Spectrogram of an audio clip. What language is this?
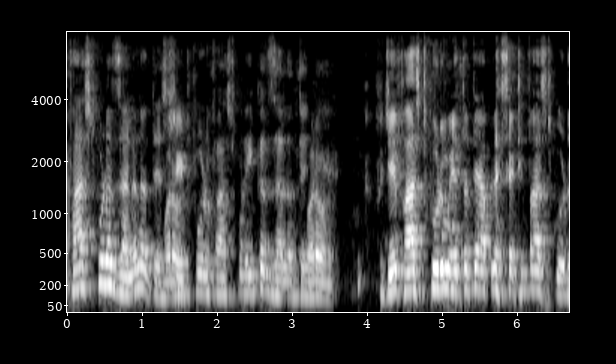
Marathi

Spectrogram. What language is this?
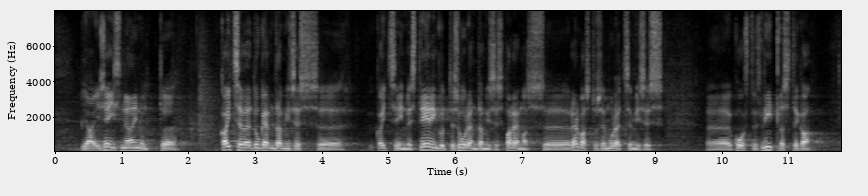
Estonian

